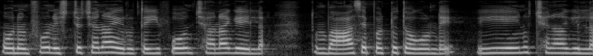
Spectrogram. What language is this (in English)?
Kannada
